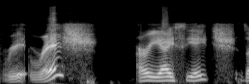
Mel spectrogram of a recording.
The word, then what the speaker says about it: Reich: R-E-I-C-H?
